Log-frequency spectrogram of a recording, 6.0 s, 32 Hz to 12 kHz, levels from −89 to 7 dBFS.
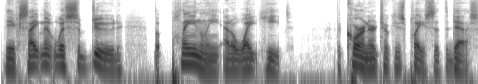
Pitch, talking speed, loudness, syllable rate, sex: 100 Hz, 180 wpm, -20 LUFS, 5.6 syllables/s, male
